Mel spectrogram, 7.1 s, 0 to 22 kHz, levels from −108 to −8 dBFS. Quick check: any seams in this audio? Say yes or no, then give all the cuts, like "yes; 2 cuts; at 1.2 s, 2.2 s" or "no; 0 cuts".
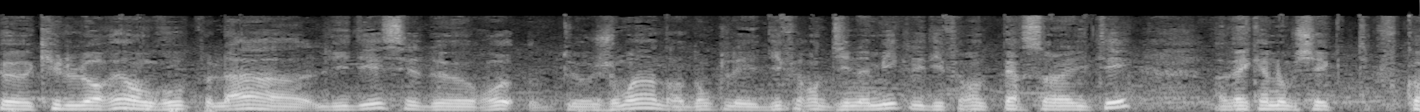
no; 0 cuts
